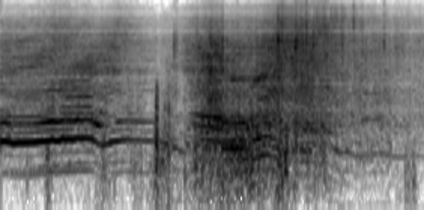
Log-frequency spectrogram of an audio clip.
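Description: Snowmobile engine running hard at high revs, its note holding steady and then dipping. A louder rush of engine and churned snow follows as it passes close, then the sound fades away.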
